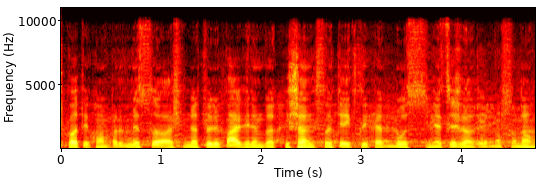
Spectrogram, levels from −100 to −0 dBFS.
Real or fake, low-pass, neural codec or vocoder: fake; 9.9 kHz; codec, 44.1 kHz, 1.7 kbps, Pupu-Codec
